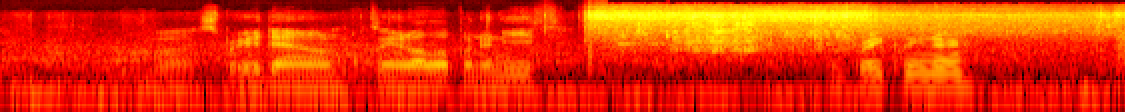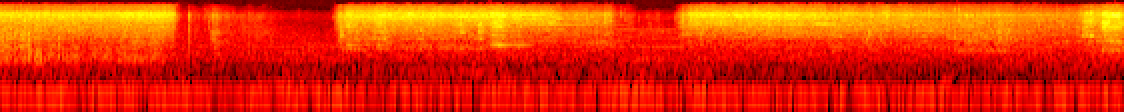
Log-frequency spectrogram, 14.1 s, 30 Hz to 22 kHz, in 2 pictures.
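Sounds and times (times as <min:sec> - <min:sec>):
aerosol spray hissing: 0:03.7 - 0:08.2, 0:09.2 - 0:14.0.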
